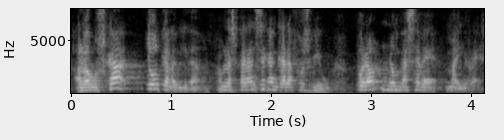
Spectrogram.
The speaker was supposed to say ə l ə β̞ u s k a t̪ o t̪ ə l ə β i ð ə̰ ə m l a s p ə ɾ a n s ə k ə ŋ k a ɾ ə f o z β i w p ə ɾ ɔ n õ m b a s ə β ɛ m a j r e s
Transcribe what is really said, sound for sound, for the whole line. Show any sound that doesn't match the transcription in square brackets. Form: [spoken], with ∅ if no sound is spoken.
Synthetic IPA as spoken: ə l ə β̞ u s k a t̪ o t̪ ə l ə β i ð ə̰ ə m l [ə] s p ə ɾ a n s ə k ə ŋ k a ɾ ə f o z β i w p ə ɾ ɔ n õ m b a s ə β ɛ m a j r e s

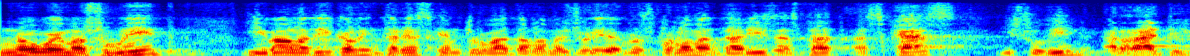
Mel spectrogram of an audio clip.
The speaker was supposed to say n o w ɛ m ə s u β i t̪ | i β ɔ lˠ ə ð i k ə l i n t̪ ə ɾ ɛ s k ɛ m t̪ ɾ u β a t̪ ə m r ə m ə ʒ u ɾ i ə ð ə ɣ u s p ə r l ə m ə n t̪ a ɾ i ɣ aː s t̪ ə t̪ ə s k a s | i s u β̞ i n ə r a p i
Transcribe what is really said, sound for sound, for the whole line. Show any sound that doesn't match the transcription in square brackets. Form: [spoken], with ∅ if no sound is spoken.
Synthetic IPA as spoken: n o w ɛ m ə s u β i t̪ | i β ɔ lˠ ə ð i k ə l i n t̪ ə ɾ ɛ s k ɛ m t̪ ɾ u β a t̪ ə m [l] ə m ə ʒ u ɾ i ə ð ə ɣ u s p ə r l ə m ə n t̪ a ɾ i [z] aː s t̪ [a] t̪ ə s k a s | i s u β̞ i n ə r a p i

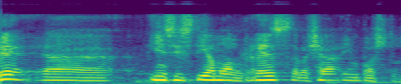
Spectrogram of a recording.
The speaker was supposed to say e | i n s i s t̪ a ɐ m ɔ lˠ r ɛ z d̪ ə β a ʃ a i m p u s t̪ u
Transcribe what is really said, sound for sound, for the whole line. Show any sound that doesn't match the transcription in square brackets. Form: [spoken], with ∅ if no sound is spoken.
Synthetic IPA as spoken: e | i n s i s t̪ [i] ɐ m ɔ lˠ r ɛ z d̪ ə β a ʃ a i m p [ɔ] s t̪ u

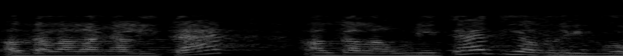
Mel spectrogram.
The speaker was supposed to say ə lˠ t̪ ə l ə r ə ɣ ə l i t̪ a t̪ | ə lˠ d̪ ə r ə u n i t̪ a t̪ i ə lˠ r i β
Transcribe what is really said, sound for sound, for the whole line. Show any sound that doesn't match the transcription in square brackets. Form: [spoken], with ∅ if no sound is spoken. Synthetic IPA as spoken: ə lˠ [d̪] ə l ə [l] ə ɣ ə l i t̪ a t̪ | ə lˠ d̪ ə [l] ə u n i t̪ a t̪ i ə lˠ r i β

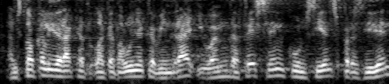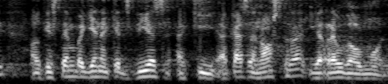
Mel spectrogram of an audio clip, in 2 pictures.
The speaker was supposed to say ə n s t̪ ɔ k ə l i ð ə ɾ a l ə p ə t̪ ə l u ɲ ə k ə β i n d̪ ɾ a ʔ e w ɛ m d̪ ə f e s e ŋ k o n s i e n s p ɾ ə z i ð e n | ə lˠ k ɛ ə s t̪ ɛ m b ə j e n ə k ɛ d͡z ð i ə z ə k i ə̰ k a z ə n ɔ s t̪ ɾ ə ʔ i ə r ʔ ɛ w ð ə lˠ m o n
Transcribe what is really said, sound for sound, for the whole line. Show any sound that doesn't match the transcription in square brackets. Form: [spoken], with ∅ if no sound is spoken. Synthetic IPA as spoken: ə n s t̪ ɔ k ə l i ð ə ɾ a l ə [k] ə t̪ ə l u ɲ ə k ə β i n d̪ ɾ a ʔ [i] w ɛ m d̪ ə f e s e ŋ k [u] n s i e n s p ɾ ə z i ð e n | ə lˠ k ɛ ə s t̪ ɛ m b ə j e n ə k ɛ d͡z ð i ə z ə k i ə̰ k a z ə n ɔ s t̪ ɾ ə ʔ i ə r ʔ ɛ w ð ə lˠ m o n

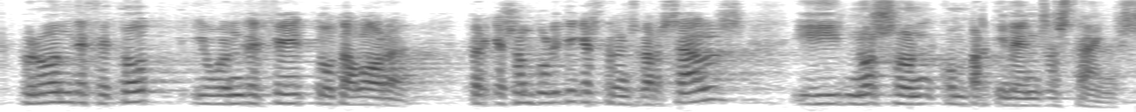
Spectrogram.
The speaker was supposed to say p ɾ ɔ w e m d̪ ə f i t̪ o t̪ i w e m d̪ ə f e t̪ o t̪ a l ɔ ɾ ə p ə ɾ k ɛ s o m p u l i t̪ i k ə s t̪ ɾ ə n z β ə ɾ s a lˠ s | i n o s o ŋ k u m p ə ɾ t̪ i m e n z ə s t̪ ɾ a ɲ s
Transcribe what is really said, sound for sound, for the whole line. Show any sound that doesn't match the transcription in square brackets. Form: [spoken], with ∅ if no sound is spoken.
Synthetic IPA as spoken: p ɾ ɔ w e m d̪ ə f [e] t̪ o t̪ i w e m d̪ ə f e t̪ o t̪ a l ɔ ɾ ə p ə ɾ k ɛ s o m p u l i t̪ i k ə s t̪ ɾ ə n z β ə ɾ s a lˠ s | i n o s o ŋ k u m p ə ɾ t̪ i m e n z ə s t̪ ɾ a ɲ s

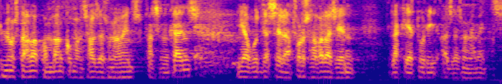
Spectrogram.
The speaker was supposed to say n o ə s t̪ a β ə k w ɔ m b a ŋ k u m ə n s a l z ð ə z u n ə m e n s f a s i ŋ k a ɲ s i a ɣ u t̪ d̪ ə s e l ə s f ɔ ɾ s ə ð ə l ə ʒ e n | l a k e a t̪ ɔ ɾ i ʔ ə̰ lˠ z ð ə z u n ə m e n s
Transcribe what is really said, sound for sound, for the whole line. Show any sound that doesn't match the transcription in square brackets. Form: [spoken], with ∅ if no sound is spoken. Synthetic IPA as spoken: n o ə s t̪ a β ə k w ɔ m b a ŋ k u m ə n s a l z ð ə z u n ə m e n s f a s i ŋ k a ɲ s i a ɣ u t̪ d̪ ə s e l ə [∅] f ɔ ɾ s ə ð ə l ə ʒ e n | l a k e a t̪ [u] ɾ i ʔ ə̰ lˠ z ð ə z u n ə m e n s

